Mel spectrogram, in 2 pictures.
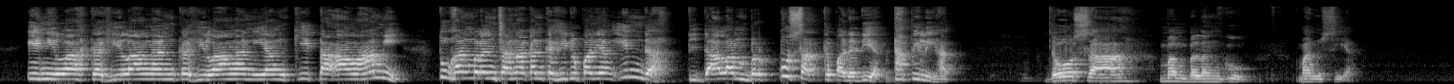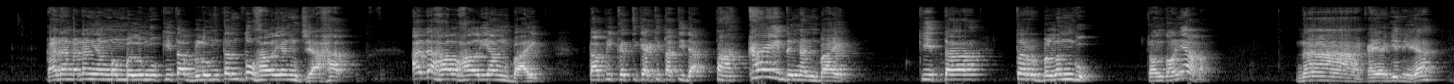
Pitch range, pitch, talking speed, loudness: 210-245 Hz, 230 Hz, 100 wpm, -14 LUFS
